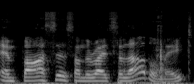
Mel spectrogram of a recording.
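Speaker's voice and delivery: mock Australian accent, only slightly shifted. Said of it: "that was Australian and not U K".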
